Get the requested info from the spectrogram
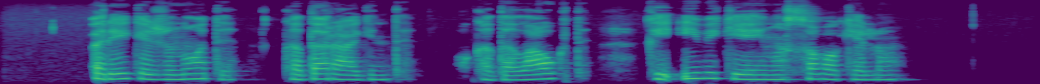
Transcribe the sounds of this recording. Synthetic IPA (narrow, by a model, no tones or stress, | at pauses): ɾʲɛɪkʲɛʒʲɪnoːt̪ʲɪ | kɐd̪ɐɾɑːɡʲɪnʲt̪ʲɪ | oːkɐd̪ɐlˠɐˑʊkt̪ʲɪ̥ | kɐɪʔiːʋʲɪkʲeɪɛɪnɐsɑːʋoːkʲɛlʲʊ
